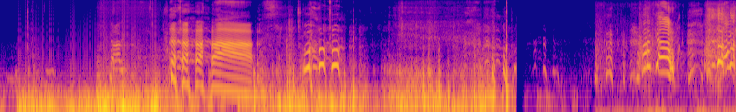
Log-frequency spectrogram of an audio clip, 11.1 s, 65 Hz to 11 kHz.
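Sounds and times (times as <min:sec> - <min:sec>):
wind buffeting microphone: 0:00.0 - 0:07.8
scuffling: 0:09.0 - 0:11.0.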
